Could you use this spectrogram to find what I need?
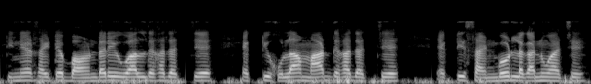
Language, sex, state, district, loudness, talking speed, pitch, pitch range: Bengali, male, Assam, Hailakandi, -18 LUFS, 150 wpm, 175 Hz, 165-180 Hz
